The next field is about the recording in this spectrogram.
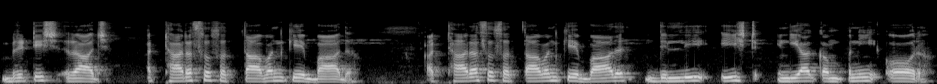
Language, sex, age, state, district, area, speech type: Urdu, male, 18-30, Delhi, North East Delhi, urban, spontaneous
